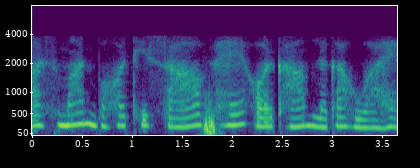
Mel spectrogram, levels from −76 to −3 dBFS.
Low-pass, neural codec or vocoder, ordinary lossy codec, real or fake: 7.2 kHz; none; AAC, 16 kbps; real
